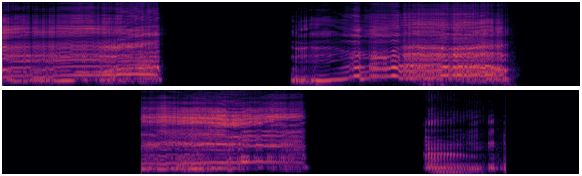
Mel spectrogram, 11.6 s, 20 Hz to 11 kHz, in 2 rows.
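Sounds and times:
Hampshire breed pig giving a long harsh high squeal: 0:00.0 - 0:01.7, 0:02.9 - 0:05.2, 0:07.2 - 0:08.9
Hampshire breed pig shorter grunting squeal: 0:00.0 - 0:01.7, 0:02.9 - 0:05.2, 0:07.2 - 0:08.9, 0:10.0 - 0:10.8.

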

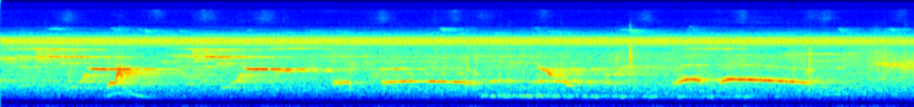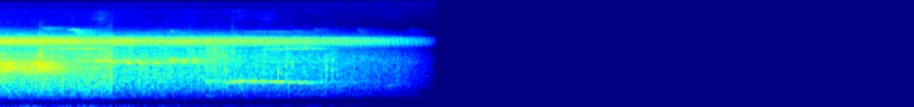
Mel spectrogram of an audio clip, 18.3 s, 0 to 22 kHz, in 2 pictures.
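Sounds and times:
chorus of birds: 0:00.0 - 0:12.5
high insect drone: 0:00.0 - 0:13.5
ivory-breasted pitta giving clear slurred whistles: 0:03.9 - 0:08.4.

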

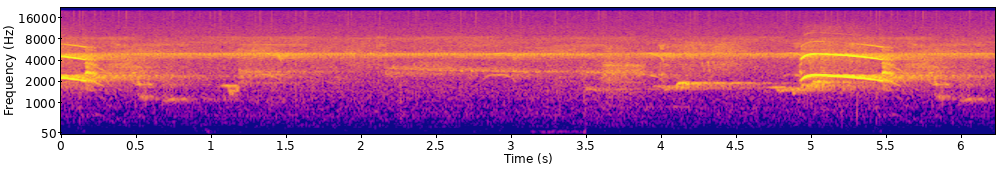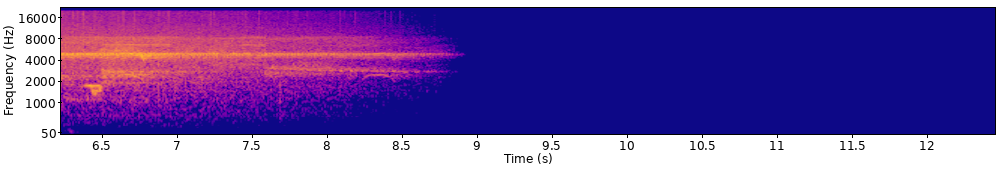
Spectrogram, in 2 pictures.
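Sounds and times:
constant shrill insect hum: 0:00.0 - 0:08.8
Oriental honey buzzard high whistled call: 0:03.6 - 0:06.5.

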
